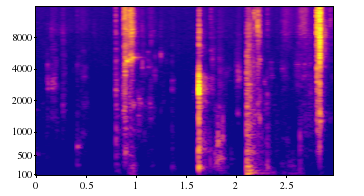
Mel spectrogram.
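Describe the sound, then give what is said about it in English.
Someone takes a drink: a few soft wet slurps and gulps in short bursts, followed by a swallow and a small exhale, with no talking over it. “Let me take a little sip of this, right?”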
